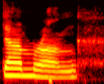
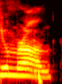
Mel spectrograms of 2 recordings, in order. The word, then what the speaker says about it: Dumrong: Sheva Pravat Dumrong. Yes. Dumrong. Right. Maybe Just the break it Dumrong. up into syllables.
